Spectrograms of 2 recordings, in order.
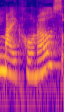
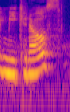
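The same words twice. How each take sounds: First: Mykonos as my-KOH-nohss, rising; "Mykonos" starting like "my"; option B pronunciation. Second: Mykonos as MEE-kuh-nohss, rising; "Mykonos" starting like "me"; option A pronunciation. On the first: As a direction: say "Mykonos" with MY, then stressed KOH. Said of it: "you can teach me how to say it". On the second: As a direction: say "Mykonos" with a stressed MEE first. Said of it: "is it A". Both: Shown as a demonstration.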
